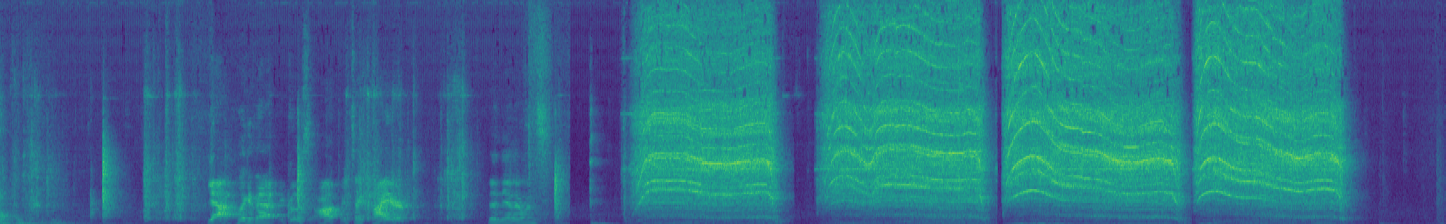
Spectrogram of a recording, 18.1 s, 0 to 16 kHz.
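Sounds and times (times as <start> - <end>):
power drill driving screws: 0.0 - 2.6, 3.7 - 6.1, 7.8 - 17.1.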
